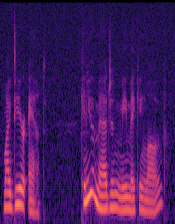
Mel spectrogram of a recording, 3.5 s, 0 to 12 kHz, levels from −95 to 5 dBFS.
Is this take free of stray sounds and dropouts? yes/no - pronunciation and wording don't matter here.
yes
